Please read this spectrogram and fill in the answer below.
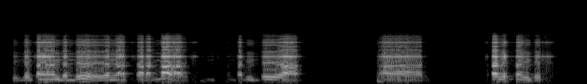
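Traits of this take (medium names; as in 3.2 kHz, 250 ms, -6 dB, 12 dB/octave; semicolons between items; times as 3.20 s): a buzz of ramps at a fixed pitch in blocks of 32 samples; G.726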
